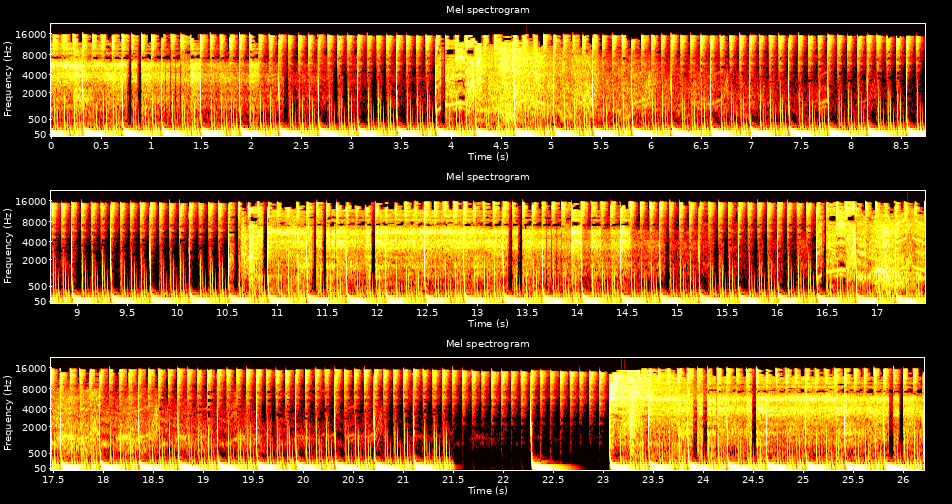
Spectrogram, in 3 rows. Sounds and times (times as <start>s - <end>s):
Music: 0.0s - 26.2s.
